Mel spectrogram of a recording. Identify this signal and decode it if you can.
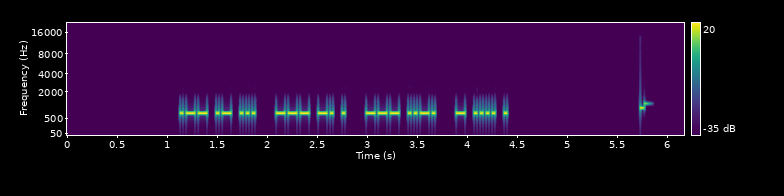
Morse code, heard as a keyed tone, about 40 wpm, 700 Hz. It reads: WAS ONE OF THE
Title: Sets of 4 Words 40wpm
